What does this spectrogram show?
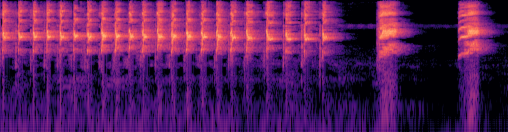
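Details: Lovebird, kept to sing keenly, pouring out a rapid even string of about twenty bright, buzzy chirps, then two separate loud harsh squawks after a brief pause.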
